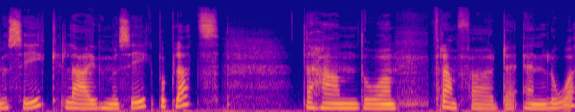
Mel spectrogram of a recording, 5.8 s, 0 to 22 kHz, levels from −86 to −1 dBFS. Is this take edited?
no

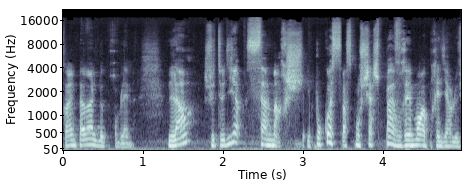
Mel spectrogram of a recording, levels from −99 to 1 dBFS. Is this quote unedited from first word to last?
no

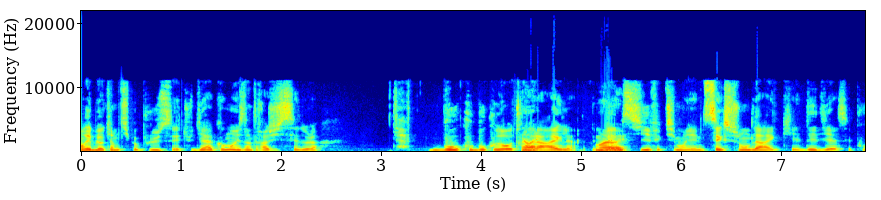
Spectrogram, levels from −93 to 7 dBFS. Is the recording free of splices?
yes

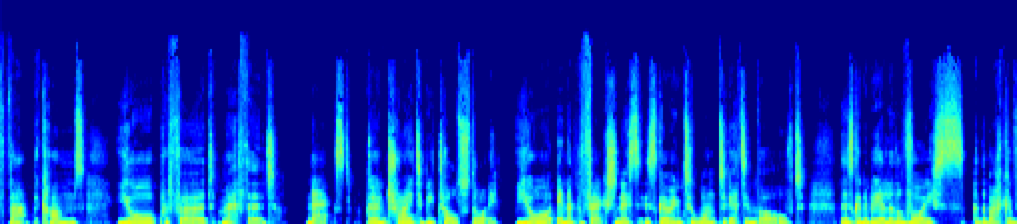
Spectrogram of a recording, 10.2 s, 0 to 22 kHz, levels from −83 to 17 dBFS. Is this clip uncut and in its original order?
yes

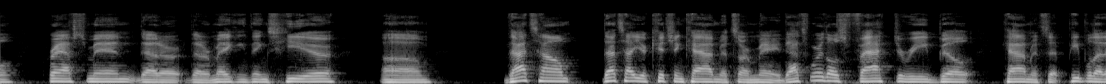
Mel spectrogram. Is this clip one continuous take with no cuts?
yes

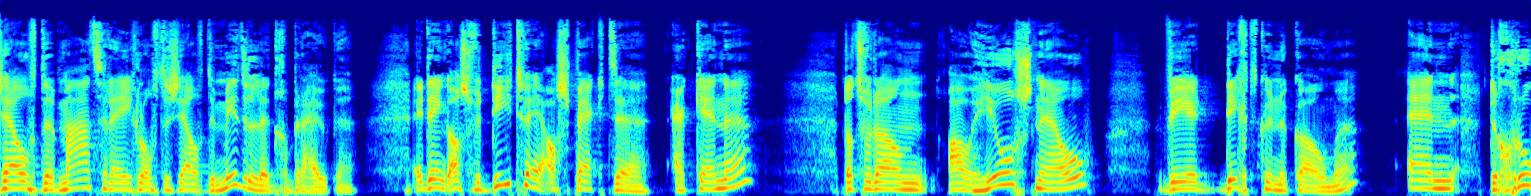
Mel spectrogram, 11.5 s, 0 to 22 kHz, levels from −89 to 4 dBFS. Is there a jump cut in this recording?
yes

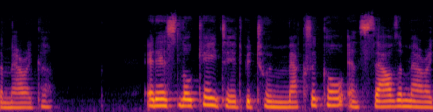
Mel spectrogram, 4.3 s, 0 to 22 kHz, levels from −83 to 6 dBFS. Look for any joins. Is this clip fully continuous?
yes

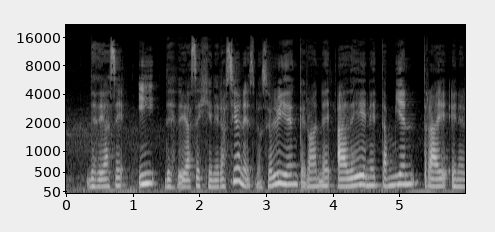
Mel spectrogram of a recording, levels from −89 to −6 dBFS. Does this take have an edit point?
yes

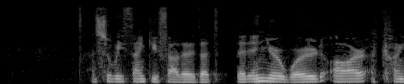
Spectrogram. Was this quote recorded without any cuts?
no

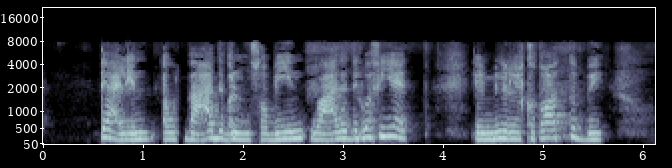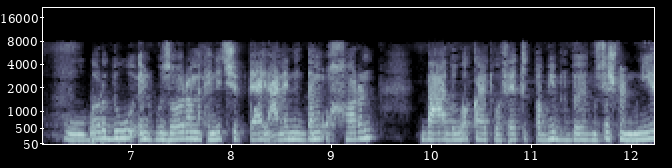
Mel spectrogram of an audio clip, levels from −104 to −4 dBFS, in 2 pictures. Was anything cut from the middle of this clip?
yes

